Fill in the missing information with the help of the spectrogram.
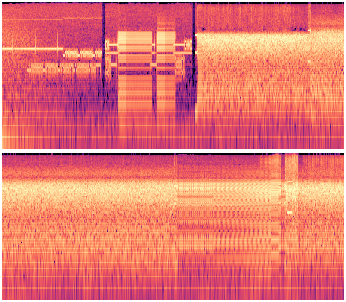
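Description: Dial-up modem handshake: a steady high tone, a short run of stacked electronic tones about two seconds in, then a long band of hiss from about four seconds, with a buzzy layer of tones under it near the end.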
